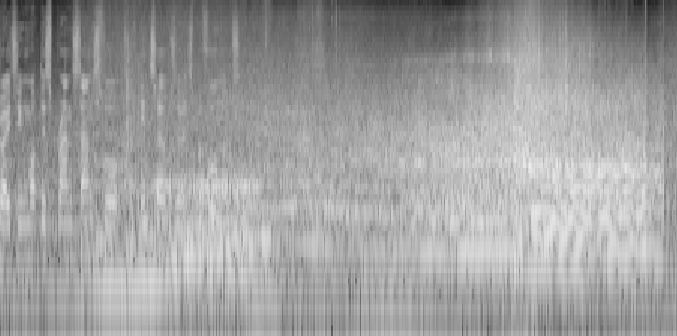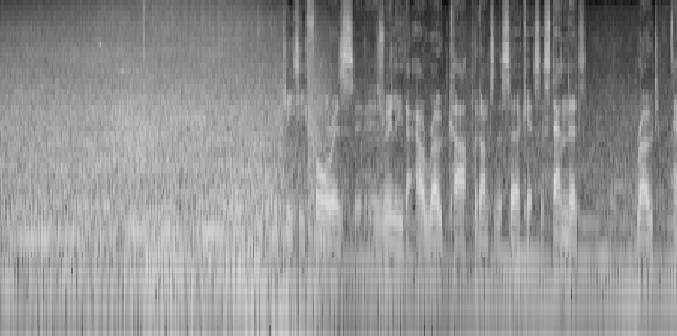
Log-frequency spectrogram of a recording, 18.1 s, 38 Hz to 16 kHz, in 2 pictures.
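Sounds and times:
race car engine at high revs: 1.0s - 12.9s.

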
